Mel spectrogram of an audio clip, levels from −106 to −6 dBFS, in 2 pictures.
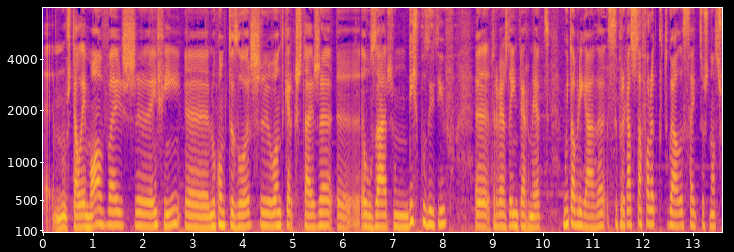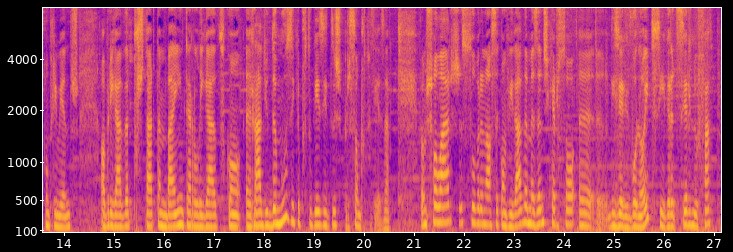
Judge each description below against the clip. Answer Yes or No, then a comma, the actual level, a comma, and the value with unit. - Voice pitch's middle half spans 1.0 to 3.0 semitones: Yes, average, 2.7 semitones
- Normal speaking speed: Yes, average, 135 wpm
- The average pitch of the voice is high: No, medium, 165 Hz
